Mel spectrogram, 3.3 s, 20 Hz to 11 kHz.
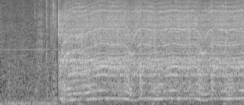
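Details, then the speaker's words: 1992 Dodge Stealth R/T that sat semi-abandoned, cranked on five gallons of fresh premium fuel. The starter gives a whirring, uneven whine that wavers in pitch, and the engine turns over slower than expected with an odd sound. The timing belt looks fine, and the cause is not determined. "I'd expected it to turn over a little faster than that and maybe not make that sound"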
